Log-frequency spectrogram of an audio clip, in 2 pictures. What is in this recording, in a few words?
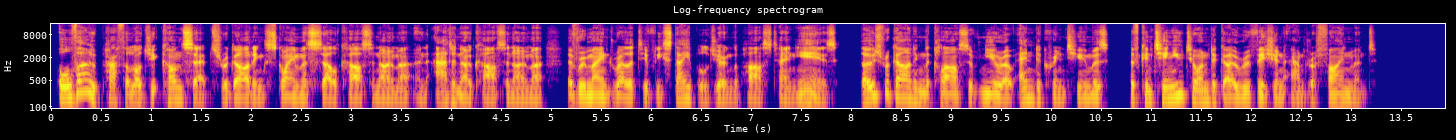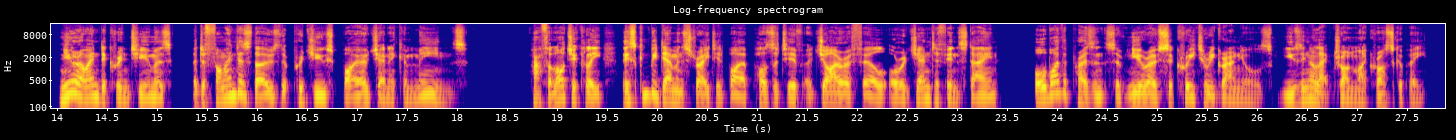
UK Medical Narration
